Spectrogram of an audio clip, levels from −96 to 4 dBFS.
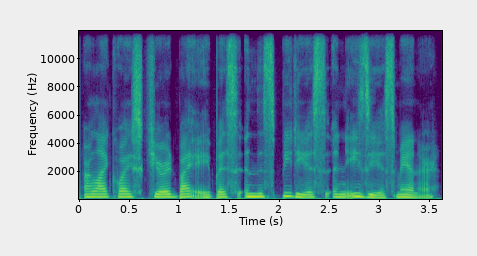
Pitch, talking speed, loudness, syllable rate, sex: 185 Hz, 180 wpm, -15 LUFS, 5.7 syllables/s, female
